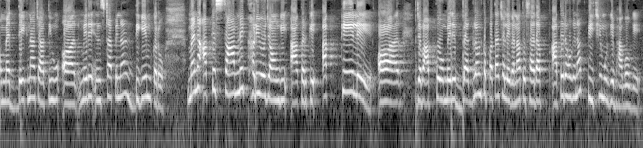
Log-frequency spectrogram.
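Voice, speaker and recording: A young woman from Bihar giving roast reaction commentary, talking in a confrontational, mocking, scolding way. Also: sits high. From Bihar, India. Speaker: reaction channel creator.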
